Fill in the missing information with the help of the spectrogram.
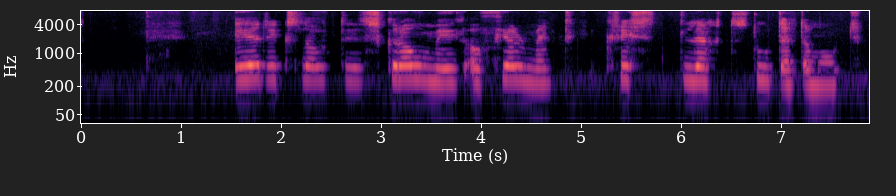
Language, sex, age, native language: Icelandic, female, 11, Icelandic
